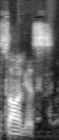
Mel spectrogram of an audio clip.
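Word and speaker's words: Tsongas: that's right it's the songest arena in lowell massachusetts the and by the way the t is silent and songous oh okay good to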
